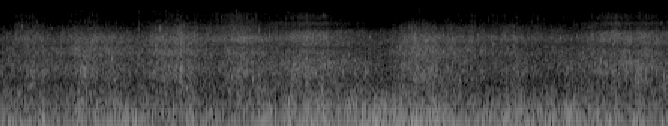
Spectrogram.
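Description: Small waves wash gently onto a sandy shore in soft, rolling surges.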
